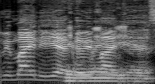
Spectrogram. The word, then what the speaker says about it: Mainoo: Kobe Mainoo.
